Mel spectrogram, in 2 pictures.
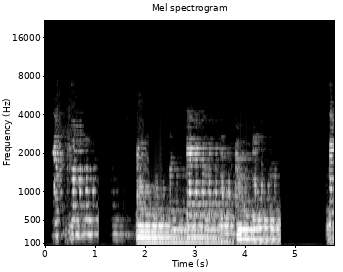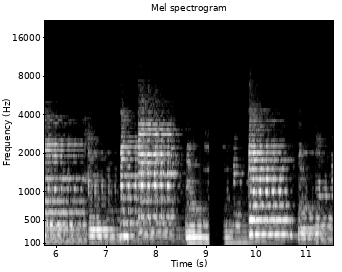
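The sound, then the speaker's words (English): An electric guitar played through effects, with thick distorted, chorused chords ringing out in bursts separated by short pauses, loud and alone without any talking. “There's your guitar.”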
